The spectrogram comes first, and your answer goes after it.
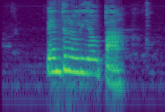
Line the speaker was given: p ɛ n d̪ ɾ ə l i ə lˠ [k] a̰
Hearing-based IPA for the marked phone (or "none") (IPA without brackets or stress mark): p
